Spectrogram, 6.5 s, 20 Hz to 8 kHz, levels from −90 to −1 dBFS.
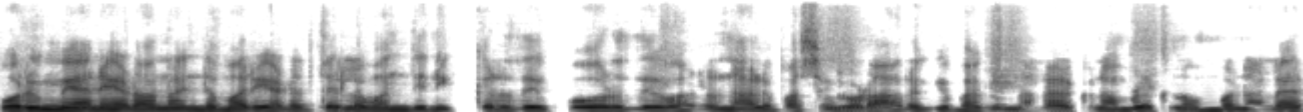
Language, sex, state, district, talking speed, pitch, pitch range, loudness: Tamil, male, Karnataka, Chamarajanagar, 155 wpm, 105 Hz, 105-110 Hz, -17 LUFS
